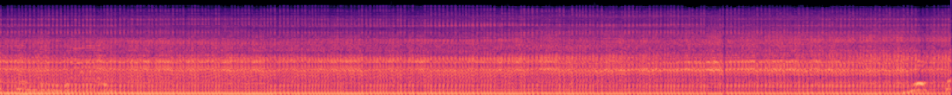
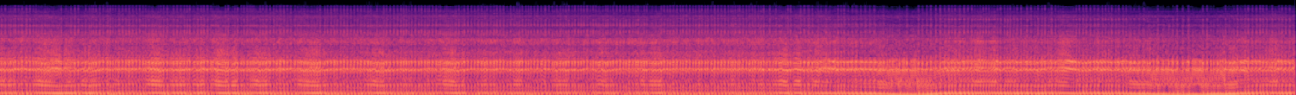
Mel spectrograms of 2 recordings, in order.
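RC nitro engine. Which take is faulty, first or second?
first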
